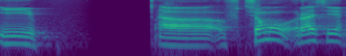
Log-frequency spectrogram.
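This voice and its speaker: The speaker is a man. His intonation is lively. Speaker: political scientist; guest, political analyst. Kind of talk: panel discussion. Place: studio.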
